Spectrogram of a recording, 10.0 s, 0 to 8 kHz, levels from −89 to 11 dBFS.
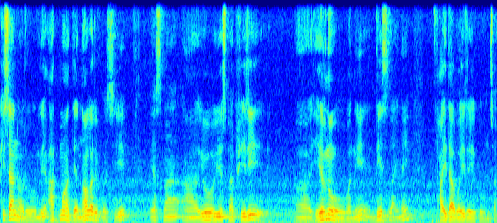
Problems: none marked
